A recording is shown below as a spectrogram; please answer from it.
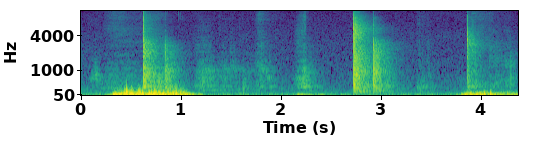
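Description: Wooden blocks knocking and scraping against each other and a wooden tabletop as a block is pushed under a stacked wooden staircase to prop it up. There is a heavy, deep knock with a short rumble about a third of a second in, then two sharper clacks near the end.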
